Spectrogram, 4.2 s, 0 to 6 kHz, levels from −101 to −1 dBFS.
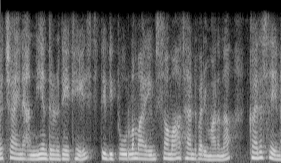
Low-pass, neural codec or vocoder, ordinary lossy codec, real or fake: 5.4 kHz; codec, 16 kHz in and 24 kHz out, 0.6 kbps, FocalCodec, streaming, 4096 codes; none; fake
